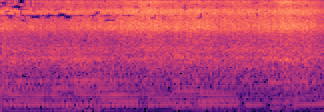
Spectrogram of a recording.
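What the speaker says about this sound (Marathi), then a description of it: "अशा प्रकारे चम्मचच्या सहाय्याने मी हे बॅटर तव्यामध्ये टाकून घेणार आहे" Wheat flour batter for chilla sizzles on an oiled hot griddle, a continuous close hiss under steady background music.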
